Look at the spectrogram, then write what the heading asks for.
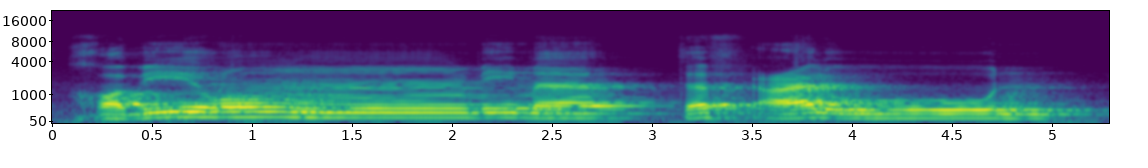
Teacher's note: റാഇന് തഫ്ഖീമാണ്. റാഇന്റെ തൻവീൻ ഇഖ്ലാബ് ചെയ്ത് മീമാക്കി മാറ്റി മണിക്കണം.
